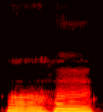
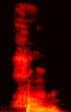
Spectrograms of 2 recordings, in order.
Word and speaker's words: Hum: And probably the most simple one is doing the mantra Om Ahum Benza Guru Pema Siddhi Hum. Om Ahum can be spelled H-U-M or H-U-N-G.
